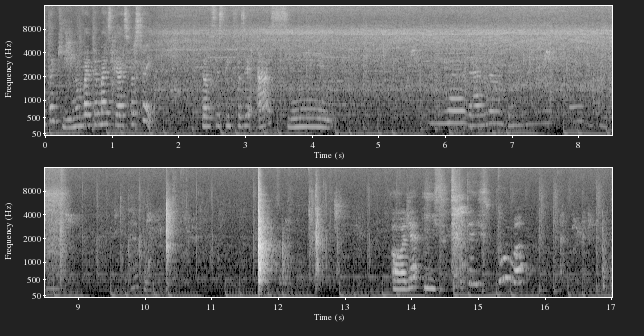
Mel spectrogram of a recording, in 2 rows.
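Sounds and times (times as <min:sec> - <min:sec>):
aerosol can spraying: 0:01.0 - 0:09.0
sharp knocks: 0:11.7 - 0:12.7.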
